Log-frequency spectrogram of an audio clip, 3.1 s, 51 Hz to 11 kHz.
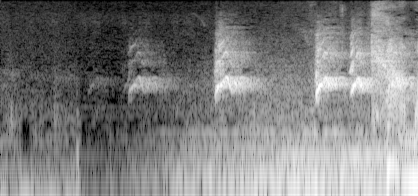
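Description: A dog barks behind a door in a 1994 drama, a few muffled, mid-distance barks and yips that come in quick bursts.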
